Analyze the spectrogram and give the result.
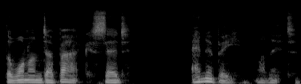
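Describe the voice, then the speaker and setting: A man narrating a story as a dramatic reading, in a deliberate and theatrical manner. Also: low voice, a little mellow, slightly rough, no room sound, clean studio sound.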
